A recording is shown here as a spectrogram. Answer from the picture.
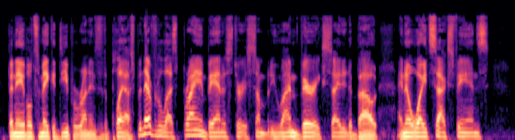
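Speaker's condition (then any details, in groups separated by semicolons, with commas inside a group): No condition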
